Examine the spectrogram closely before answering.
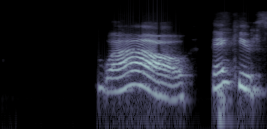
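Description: A woman laughs and speaks excitedly over an online call.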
